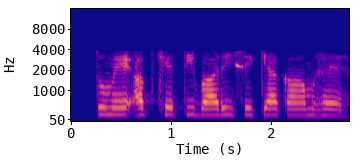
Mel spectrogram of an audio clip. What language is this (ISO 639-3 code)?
hin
